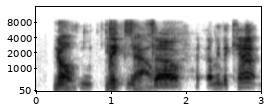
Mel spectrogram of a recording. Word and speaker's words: N!xau: Ixao. No, Nick Sao.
